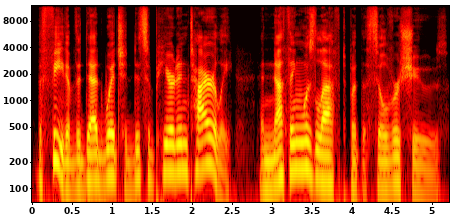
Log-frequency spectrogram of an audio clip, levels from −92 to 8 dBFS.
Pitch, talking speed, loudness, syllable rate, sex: 120 Hz, 195 wpm, -22 LUFS, 5.3 syllables/s, male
